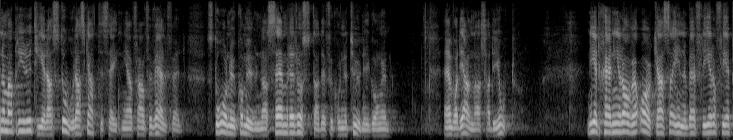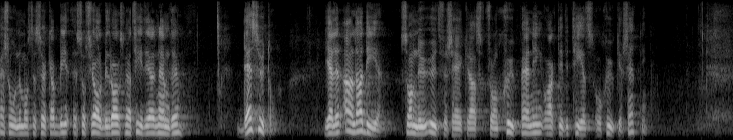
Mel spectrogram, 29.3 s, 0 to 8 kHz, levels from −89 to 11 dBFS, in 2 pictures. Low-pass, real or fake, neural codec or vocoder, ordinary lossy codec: none; real; none; none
